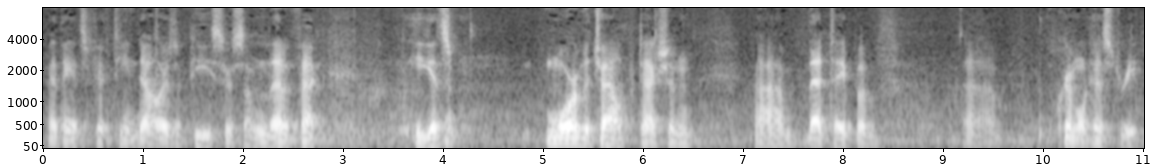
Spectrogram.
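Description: A man's voice: sits low, a little hiss or hum. A man with an Upper Midwest American accent, a police officer explaining background checks at a council meeting.

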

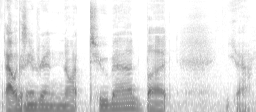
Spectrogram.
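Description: Speaking from a small room, a thirty-something man rambles casually through a trailer review for YouTube, often stopping to restart or fill gaps. His voice is low and a little mellow, with fairly even intonation and a measured pace.

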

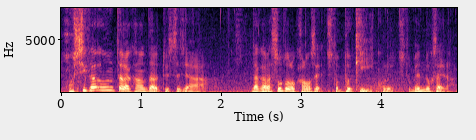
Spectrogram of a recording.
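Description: A young man casually commenting on his own gameplay, chatting to himself with sudden excited outbursts. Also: mid-range voice, racing, a little hiss or hum. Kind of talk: casual let's-play commentary.

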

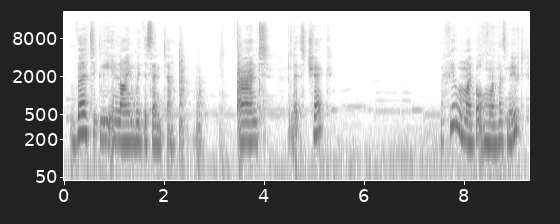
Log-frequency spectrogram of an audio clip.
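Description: An art teacher walks viewers through a step-by-step drawing tutorial from her desk, chatty and self-deprecating. Her voice is medium-pitched with vocal fry.

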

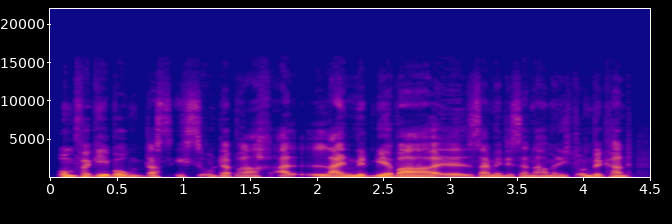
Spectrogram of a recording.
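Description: A man voicing a bold, quick-tempered young swordsman in an audiobook, brash and exclaiming. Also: sits low, no room sound, clean studio sound. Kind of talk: audiobook reading.

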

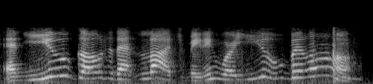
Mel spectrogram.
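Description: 1950s American housewife, unhurried, gently chiding, lively pitch swings, old radio comedy, noisy dull recording. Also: female voice, a crowd in the background, full character voice. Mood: patient, caring. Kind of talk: mid-century American radio comedy acting.

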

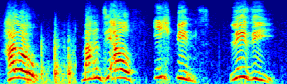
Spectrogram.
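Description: A woman's voice: on the high side, big pitch swings, quick pace, background noise. A woman playing an anxious, bossy and loyal housekeeper in a dubbed vintage thriller, urgent and dramatic.

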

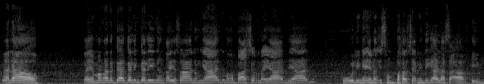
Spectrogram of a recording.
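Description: Stern healer chanting spells. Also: male voice, fairly even intonation, a little fast, a little hiss or hum. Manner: stern, interrogating, chants in low murmurs. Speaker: faith healer. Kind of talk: chanting healing ritual. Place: healing session in a home.

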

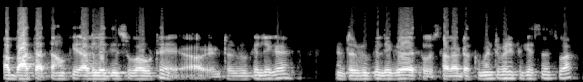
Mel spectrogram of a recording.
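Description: A young man in a casual, rambling talk to his viewers, tagging his sentences with quick checks that they follow. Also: mid-range voice, steady tone, warm tone, highs cut off. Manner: chatty, rambling, many "theek hai" tags. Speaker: YouTube educator sharing exam interview experience. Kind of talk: casual talk to viewers over a screen recording.

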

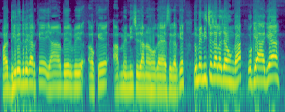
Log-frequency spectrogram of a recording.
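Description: A young man giving excitable gameplay commentary, talking straight to viewers with lots of exclamations. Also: on the high side, a little fast, smooth, no room sound. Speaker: gaming YouTuber.

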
